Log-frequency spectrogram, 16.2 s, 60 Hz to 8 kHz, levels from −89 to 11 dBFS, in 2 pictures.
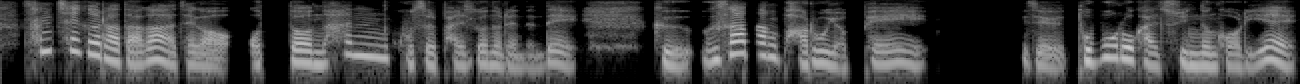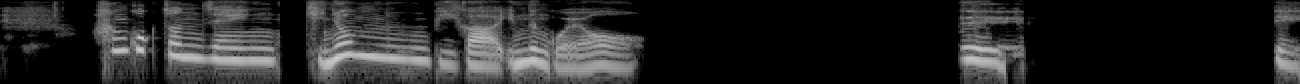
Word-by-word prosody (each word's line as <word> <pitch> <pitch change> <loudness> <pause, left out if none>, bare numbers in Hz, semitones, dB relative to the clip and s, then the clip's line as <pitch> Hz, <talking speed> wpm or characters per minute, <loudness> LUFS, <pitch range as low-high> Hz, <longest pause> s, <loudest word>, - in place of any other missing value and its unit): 산책을 400 - +2
하다가 240 +2 +3
제가 - - -2
어떤 210 -4 0
1 310 +1 -1
곳을 190 -8 -5
발견을 185 0 -5
했는데 165 +3 -7 0.5
그 185 -2 -2
의사당 320 +6 +4
바로 195 +1 -1
옆에 195 +3 -6 0.6
이제 - - -6
도보로 255 +3 +4
갈 180 -5 -2
수 175 - -7
있는 180 -1 0
거리에 190 +3 -1 0.6
한국 430 0 +2
전쟁 250 -6 +2 0.2
기념비가 250 - +2
있는 210 +1 +2
거예요. 170 +1 -4 2.0
네. 220 -9 +2 1.6
네. 195 -5 -4
220 Hz, 195 characters per minute, -22 LUFS, 185-275 Hz, 2.0 s, 의사당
